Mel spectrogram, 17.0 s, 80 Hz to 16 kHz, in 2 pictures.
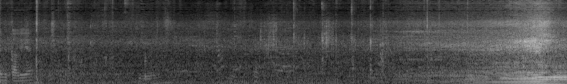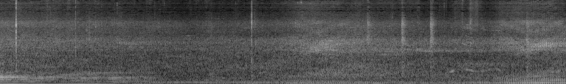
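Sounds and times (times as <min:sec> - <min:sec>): vehicle engine passing: 0:05.7 - 0:17.0.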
